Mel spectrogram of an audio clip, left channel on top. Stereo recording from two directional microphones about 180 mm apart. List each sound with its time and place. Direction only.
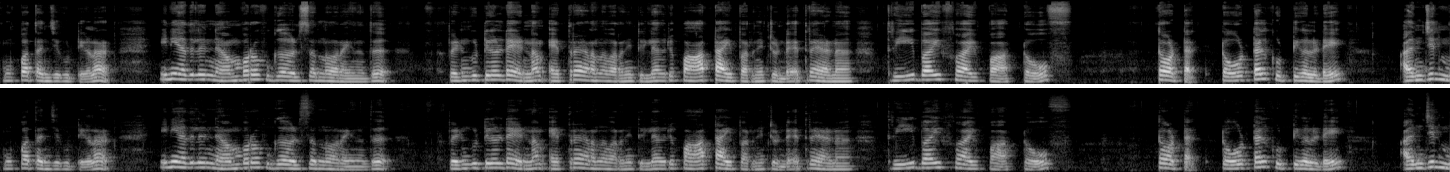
0.0 s a woman's voice: 50° left (ahead or behind)
11.5 s a woman's voice: 45° left (ahead or behind)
